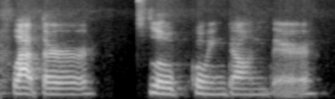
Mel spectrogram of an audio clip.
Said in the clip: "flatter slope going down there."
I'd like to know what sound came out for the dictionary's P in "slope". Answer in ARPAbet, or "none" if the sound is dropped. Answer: P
